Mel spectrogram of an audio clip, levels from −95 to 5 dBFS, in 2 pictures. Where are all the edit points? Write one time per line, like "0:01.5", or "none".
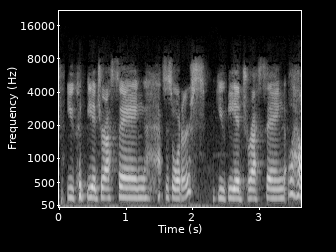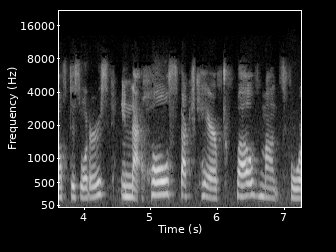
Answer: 0:01.6
0:02.5
0:03.4
0:04.5
0:05.7
0:06.1

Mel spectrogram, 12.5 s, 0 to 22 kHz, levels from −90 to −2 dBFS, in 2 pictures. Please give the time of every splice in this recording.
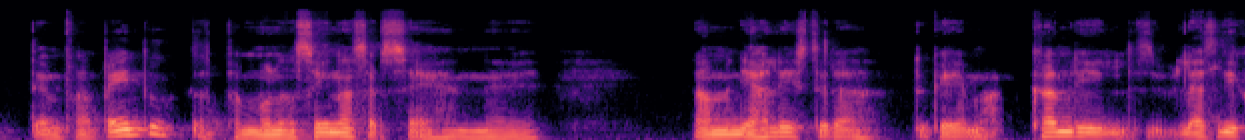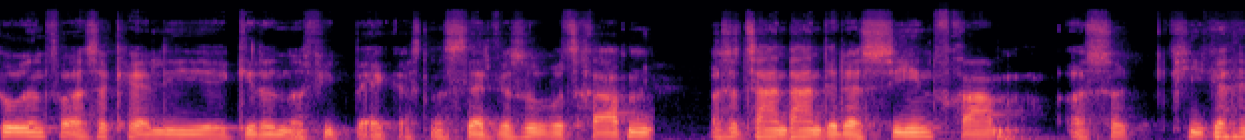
0:01.0
0:05.1
0:10.2

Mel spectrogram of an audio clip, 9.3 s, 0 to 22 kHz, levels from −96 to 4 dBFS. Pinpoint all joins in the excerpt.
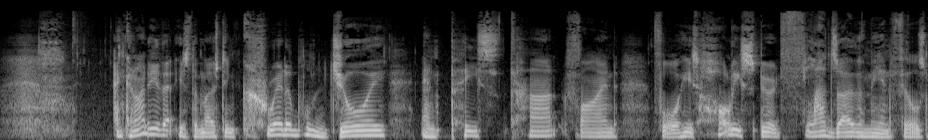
0:01.5
0:05.0
0:06.5
0:07.8

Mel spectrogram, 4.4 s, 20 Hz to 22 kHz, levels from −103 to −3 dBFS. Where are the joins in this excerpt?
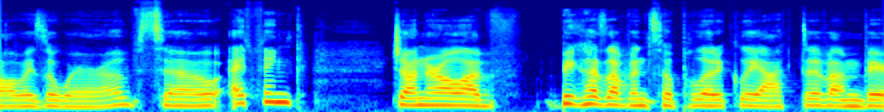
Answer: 0:01.1
0:02.0
0:03.1

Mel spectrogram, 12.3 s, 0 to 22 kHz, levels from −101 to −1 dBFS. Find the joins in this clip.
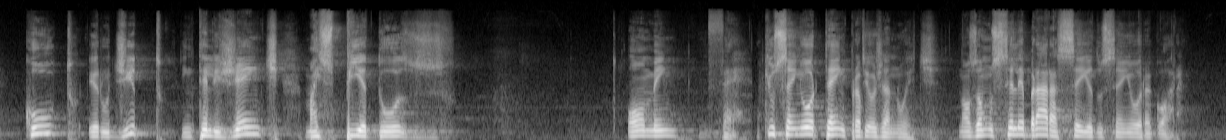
0:01.8
0:07.1
0:07.5
0:08.6

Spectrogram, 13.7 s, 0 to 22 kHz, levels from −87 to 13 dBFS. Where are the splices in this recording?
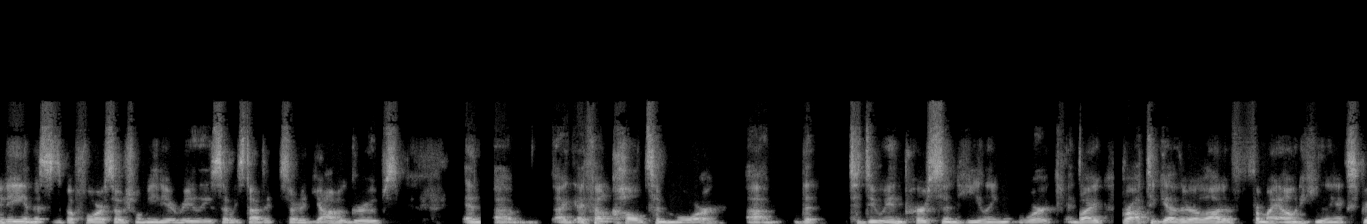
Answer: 0:04.8
0:10.8
0:11.1

